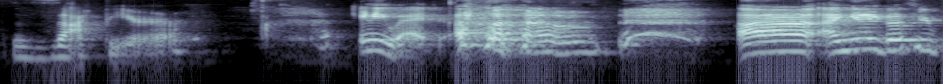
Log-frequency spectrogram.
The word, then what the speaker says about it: Zapier: I was pronouncing it Zapier for a really long time, but I think they said it rhymes with happier, so I think it's Zapier.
